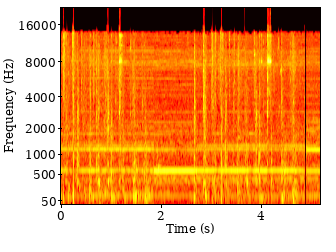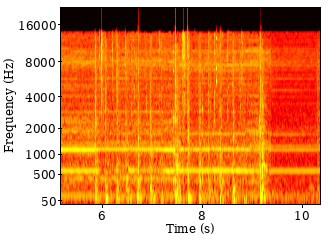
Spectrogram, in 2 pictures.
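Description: Pneumatic machine arms clack and hiss as they press metal.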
